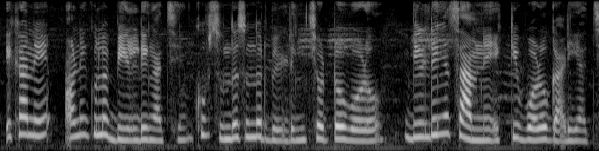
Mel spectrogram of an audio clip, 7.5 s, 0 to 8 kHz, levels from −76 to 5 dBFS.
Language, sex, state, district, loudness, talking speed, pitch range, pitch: Bengali, female, West Bengal, Jhargram, -22 LUFS, 145 wpm, 225-300 Hz, 250 Hz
